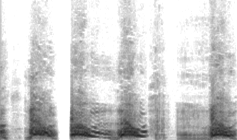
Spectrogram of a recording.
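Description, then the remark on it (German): A dog barks loudly, five sharp barks in a quick, uneven series with brief gaps between them, some carrying a slight growl or whine; a dog brought along to an office on the 'Kollege Hund' bring-your-dog-to-work day. “Viele Kolleginnen und Kollegen bringen regelmäßig ihre Hunde mit.”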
